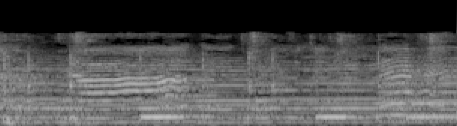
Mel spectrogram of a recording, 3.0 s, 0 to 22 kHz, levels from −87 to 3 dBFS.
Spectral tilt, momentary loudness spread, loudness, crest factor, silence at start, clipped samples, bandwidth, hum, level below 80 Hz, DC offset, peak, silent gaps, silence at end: -4.5 dB/octave; 8 LU; -25 LUFS; 16 dB; 0 s; under 0.1%; 8 kHz; none; -56 dBFS; under 0.1%; -10 dBFS; none; 0 s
